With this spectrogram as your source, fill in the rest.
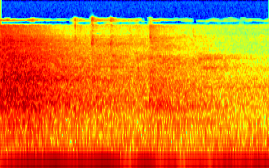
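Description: An aluminium ladder rattles as a man climbs it.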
